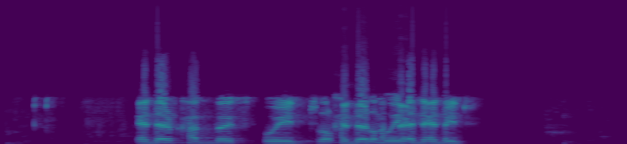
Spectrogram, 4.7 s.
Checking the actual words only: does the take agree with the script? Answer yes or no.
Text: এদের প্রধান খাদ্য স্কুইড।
no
